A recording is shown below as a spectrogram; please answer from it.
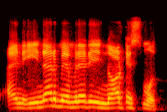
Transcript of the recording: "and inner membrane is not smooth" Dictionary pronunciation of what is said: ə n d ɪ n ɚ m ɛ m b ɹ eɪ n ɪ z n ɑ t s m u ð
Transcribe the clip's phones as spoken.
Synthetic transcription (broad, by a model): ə n d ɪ n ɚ m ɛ m ɹ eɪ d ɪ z n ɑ t s m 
